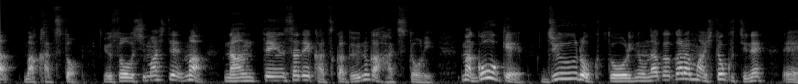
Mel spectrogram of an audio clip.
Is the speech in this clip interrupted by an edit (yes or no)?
yes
